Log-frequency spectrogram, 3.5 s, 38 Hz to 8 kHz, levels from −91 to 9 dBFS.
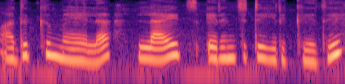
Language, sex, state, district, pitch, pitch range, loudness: Tamil, female, Tamil Nadu, Nilgiris, 200 Hz, 180-230 Hz, -17 LUFS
